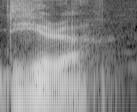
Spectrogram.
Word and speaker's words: Dhira: It's spelled D-H-I-R-A, Dhira. You pronounce the H, T, like that.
